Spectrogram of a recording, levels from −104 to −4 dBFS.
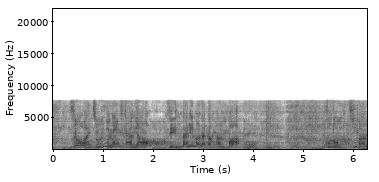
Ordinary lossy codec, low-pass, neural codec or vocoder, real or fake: none; none; codec, 16 kHz, 4.8 kbps, FACodec; fake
